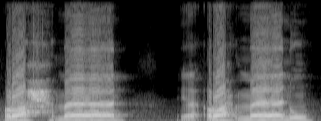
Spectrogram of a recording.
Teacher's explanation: Kemudian ra tebal, tafhim, rahmani pada lafal ha yang sukun, yaitu mengalirnya nafas kita karena ada sifat hamznya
